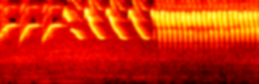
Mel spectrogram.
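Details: Song of a Belgian canary, opening with rising and falling whistled notes at a steady pace, then switching to a long, fast, even trill of high rattling notes that continues to the end.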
